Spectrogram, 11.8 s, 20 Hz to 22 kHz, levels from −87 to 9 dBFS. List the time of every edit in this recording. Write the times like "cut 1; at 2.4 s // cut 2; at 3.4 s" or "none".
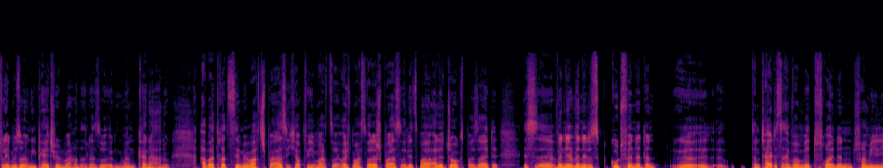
cut 1; at 7.4 s

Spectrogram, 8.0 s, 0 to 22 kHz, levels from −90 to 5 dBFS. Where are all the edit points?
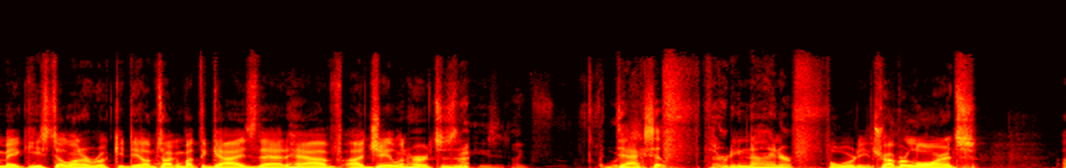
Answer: cut 1; at 3.5 s // cut 2; at 5.0 s // cut 3; at 6.5 s

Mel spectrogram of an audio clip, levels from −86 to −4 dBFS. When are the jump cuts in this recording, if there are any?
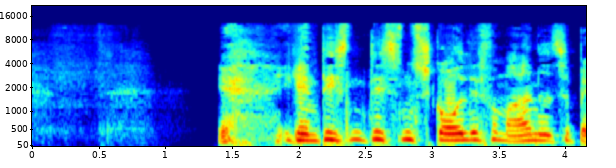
cut 1; at 2.2 s

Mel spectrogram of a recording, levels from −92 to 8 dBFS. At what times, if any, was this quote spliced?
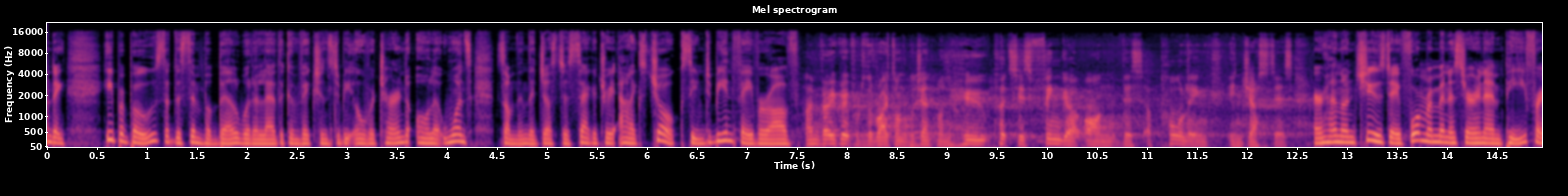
cut 1; at 9.4 s // cut 2; at 12.7 s

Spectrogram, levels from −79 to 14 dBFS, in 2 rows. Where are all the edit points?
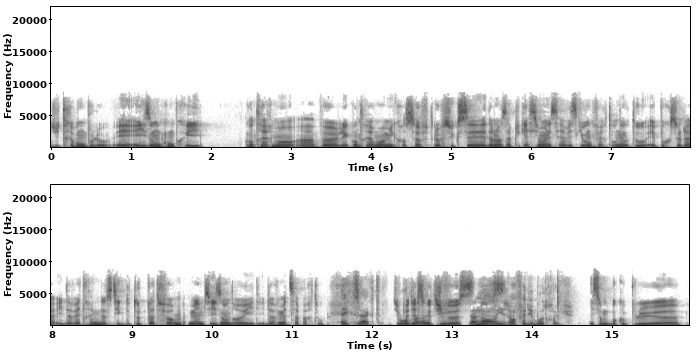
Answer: cut 1; at 4.8 s

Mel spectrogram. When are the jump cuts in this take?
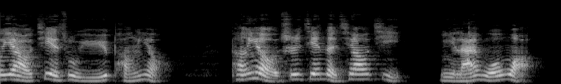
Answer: none

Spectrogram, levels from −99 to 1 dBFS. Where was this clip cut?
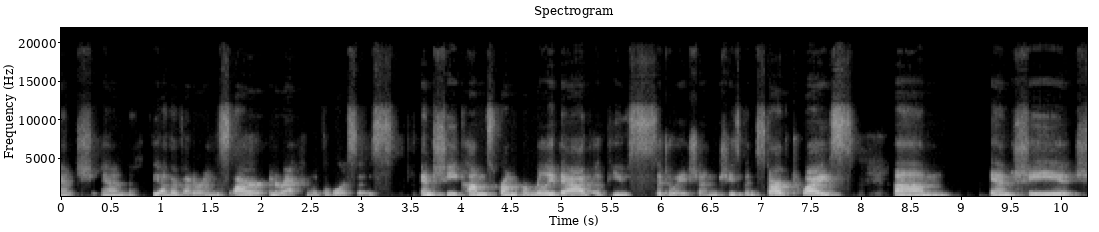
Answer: cut 1; at 3.4 s // cut 2; at 8.3 s

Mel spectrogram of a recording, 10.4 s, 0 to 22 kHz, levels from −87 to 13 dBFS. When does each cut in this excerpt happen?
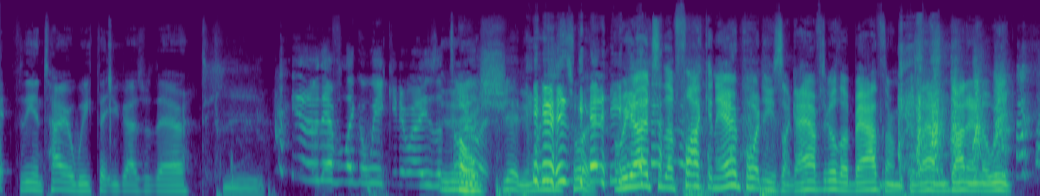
cut 1; at 2.0 s

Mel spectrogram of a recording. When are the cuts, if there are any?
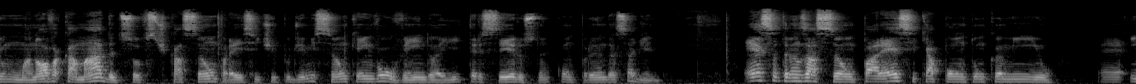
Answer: cut 1; at 7.3 s

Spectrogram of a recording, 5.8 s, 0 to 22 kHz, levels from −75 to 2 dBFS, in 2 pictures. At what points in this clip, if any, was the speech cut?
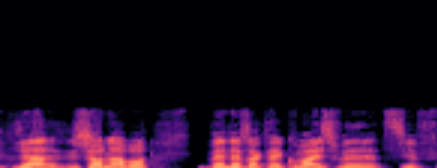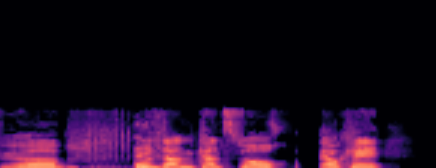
cut 1; at 3.8 s

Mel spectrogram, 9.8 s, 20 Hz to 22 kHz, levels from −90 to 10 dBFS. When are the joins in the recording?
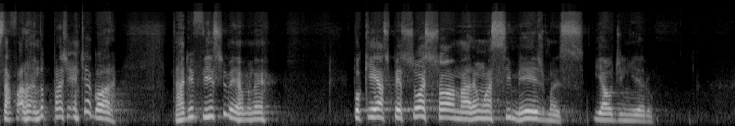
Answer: none

